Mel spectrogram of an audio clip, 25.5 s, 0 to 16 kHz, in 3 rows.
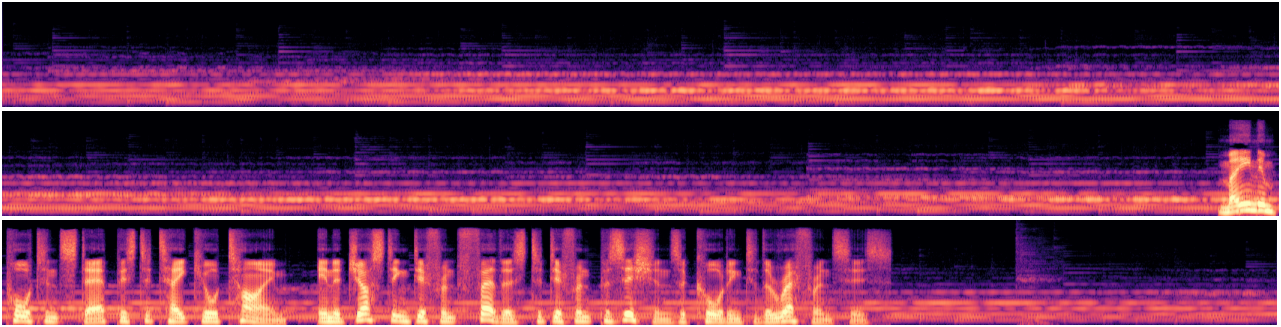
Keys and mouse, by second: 0.0-9.7 typing, 1.8 click, 7.3 click, 8.2 alt+a, 8.2 click, 9.7 click, 10.0 alt+a, 10.5 middle click, 10.7 click, 10.9-20.4 typing, 11.3 middle click, 11.6 ctrl+z, 13.4-14.7 middle drag, 14.8 Tab, 15.0 click, 15.2 Tab, 16.1 Tab, 16.2 Tab, 16.7 Tab, 17.0 Tab, 17.2 click, 18.6 Tab, 18.7 click, 19.2 Tab, 19.4 middle click, 20.2 click, 20.3-21.5 middle drag, 20.5 alt+a, 21.5 KP_Decimal, 21.5 KP_3, 21.7 middle click, 21.8 click, 22.4 r, 22.6 alt+a, 25.4-25.5 typing.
